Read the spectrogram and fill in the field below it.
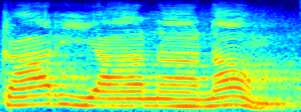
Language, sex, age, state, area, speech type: Sanskrit, male, 18-30, Bihar, rural, spontaneous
